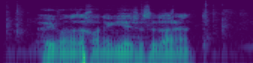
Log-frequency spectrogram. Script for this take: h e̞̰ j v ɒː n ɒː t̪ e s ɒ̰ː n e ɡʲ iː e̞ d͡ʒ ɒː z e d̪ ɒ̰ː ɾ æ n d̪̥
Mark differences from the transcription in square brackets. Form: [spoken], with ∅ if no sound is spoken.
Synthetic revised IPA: h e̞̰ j v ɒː n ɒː t̪ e [x] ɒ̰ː n e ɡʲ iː e̞ d͡ʒ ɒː z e d̪ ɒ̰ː ɾ æ n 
